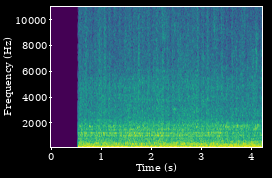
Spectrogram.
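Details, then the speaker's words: Vehicle first start after exhaust/tailpipe welding: steady even low rumble at idle with no puffing, ticking or rasp; exhaust sounds sealed and healthy. "hope that sounds good for you guys sounds good here"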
